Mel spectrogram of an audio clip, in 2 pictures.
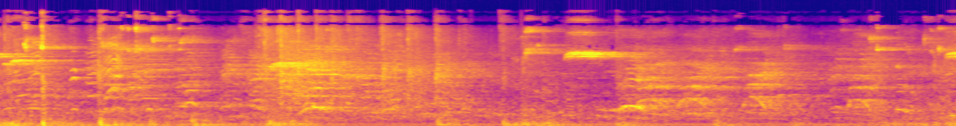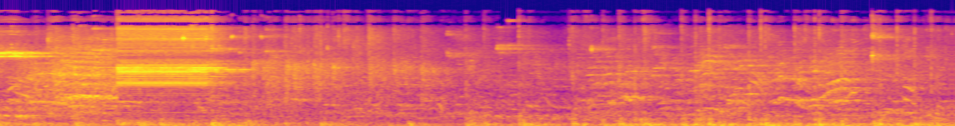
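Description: A ball thuds against hands and the floor.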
